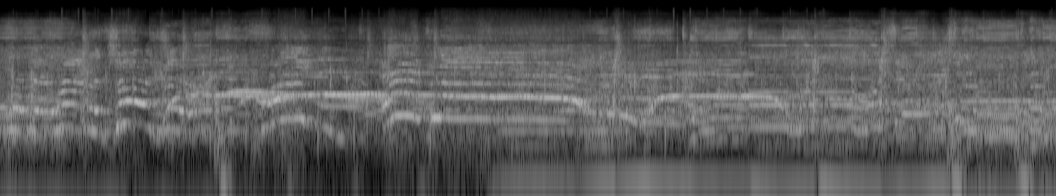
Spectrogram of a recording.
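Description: A large comedy show audience cheers and whoops loudly and continuously, with shouts rising over a dense wall of voices; no distinct clapping stands out.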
